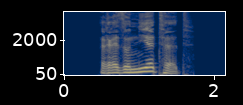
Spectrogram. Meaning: inflection of räsonieren: 1. second-person plural preterite 2. second-person plural subjunctive II
- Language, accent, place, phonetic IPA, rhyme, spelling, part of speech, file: German, Germany, Berlin, [ʁɛzɔˈniːɐ̯tət], -iːɐ̯tət, räsoniertet, verb, De-räsoniertet.ogg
